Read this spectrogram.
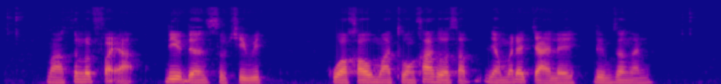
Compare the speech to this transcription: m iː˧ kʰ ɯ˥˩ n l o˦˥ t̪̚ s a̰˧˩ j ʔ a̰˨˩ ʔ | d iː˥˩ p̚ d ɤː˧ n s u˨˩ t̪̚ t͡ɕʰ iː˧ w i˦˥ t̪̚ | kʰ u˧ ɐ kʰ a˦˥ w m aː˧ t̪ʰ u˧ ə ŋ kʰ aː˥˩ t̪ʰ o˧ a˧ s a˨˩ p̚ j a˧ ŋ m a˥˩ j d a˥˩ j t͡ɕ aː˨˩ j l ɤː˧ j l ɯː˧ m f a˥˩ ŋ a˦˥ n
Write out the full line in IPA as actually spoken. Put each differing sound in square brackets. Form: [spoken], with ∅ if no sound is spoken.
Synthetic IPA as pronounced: m [aː˧] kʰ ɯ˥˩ n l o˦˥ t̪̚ [f] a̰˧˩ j ʔ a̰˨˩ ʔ | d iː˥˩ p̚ d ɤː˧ n s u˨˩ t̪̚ t͡ɕʰ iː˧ w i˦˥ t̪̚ | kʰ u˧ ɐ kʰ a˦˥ w m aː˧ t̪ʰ u˧ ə ŋ kʰ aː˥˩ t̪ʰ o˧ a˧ s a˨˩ p̚ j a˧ ŋ m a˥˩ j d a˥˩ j t͡ɕ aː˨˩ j l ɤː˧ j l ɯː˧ m [s] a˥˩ ŋ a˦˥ n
